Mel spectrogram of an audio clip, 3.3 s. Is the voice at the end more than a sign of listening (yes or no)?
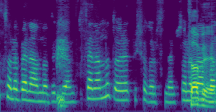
yes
